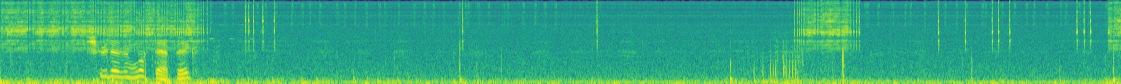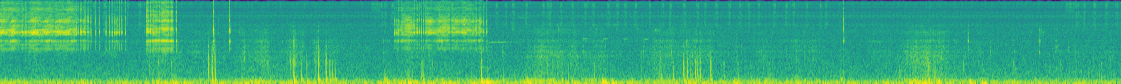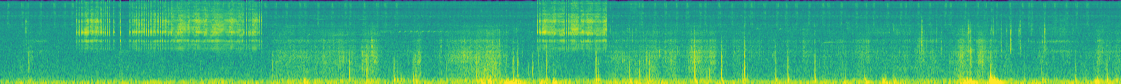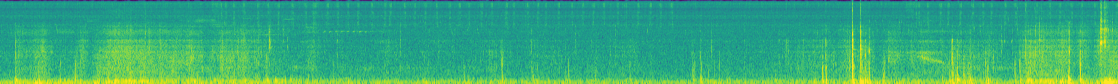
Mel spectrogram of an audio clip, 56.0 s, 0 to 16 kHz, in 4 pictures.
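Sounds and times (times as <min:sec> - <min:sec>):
fly reel ratcheting: 0:00.0 - 0:07.6, 0:09.4 - 0:18.2, 0:18.8 - 0:24.7, 0:27.4 - 0:50.4, 0:52.0 - 0:56.0.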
